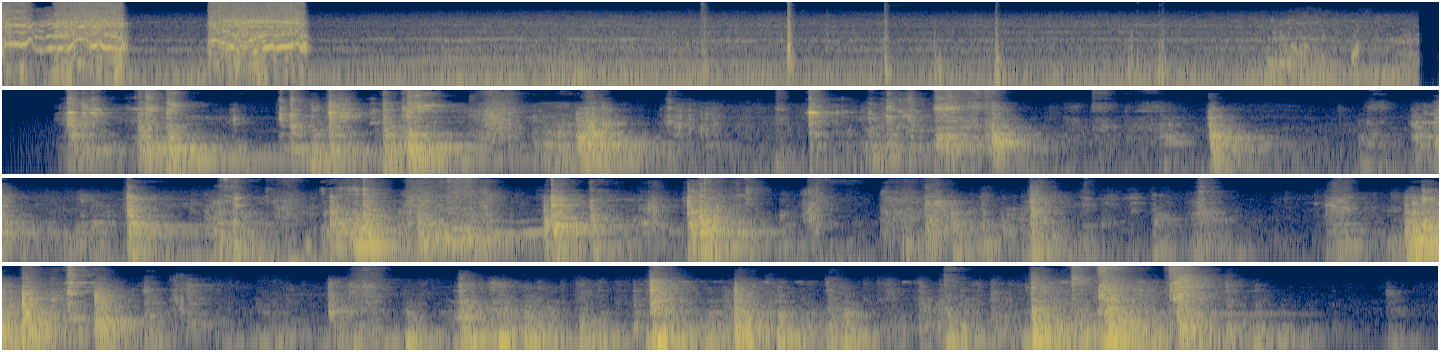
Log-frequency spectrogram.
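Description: A cut-off wheel grinding through the steel of a rusted truck door bottom in two short bursts, followed by a steadier, quieter whir. After a break, a long run of irregular clanks and rattles: sheet steel and tools knocking about as the old door bottom is worked loose and lifted off.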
